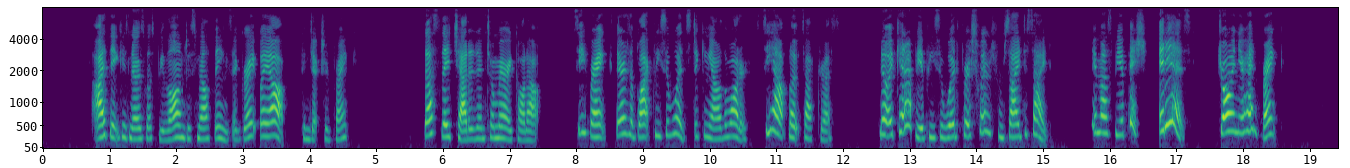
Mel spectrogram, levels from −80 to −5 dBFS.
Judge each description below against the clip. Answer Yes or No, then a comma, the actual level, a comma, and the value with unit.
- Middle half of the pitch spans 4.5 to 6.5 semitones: Yes, average, 5.1 semitones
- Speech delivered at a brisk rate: Yes, fast, 215 wpm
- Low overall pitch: No, very high, 260 Hz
